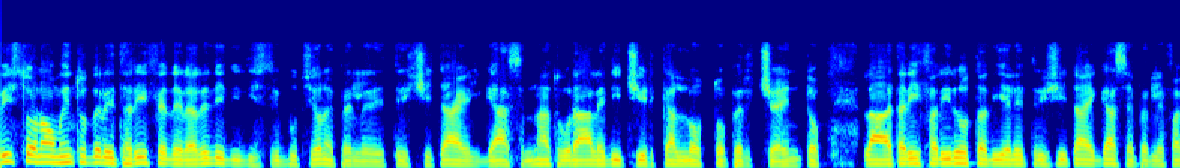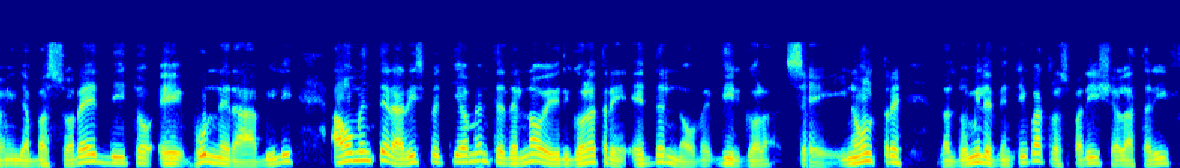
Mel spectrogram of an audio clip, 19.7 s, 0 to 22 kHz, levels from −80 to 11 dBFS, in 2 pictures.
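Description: At 9.83 to 9.87 s, between "e gas per le" and "a basso reddito e", and again at 16.53 to 16.58 s, there is short concealed packet loss. Each time, a few tens of milliseconds of the call arrived too late, and the receiver bridged the gap by extending the preceding sound before fading back into the real signal. It is heard as a brief smear or wobble rather than a hard gap of silence, which sets it apart from a plain dropout, all within the G.722 path's 8 kHz band.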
